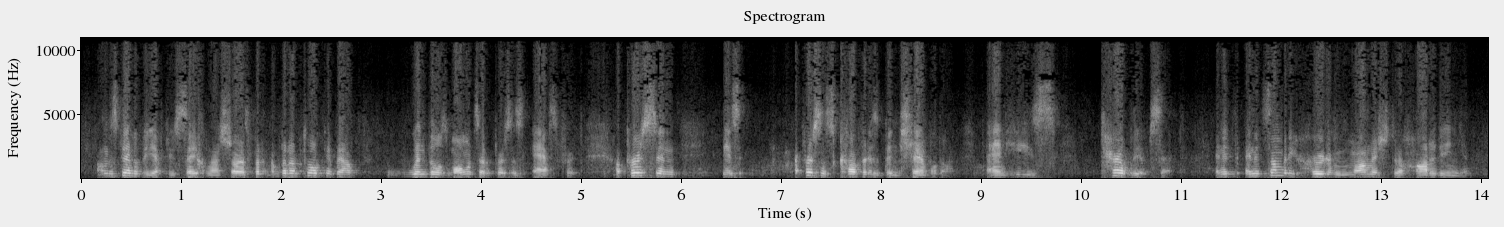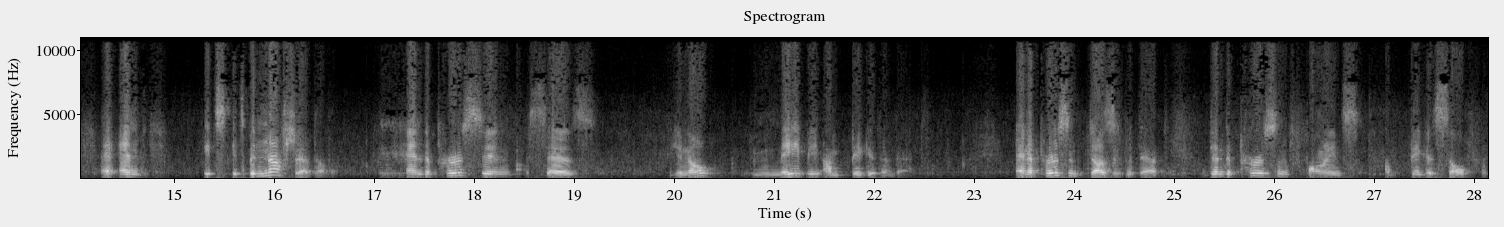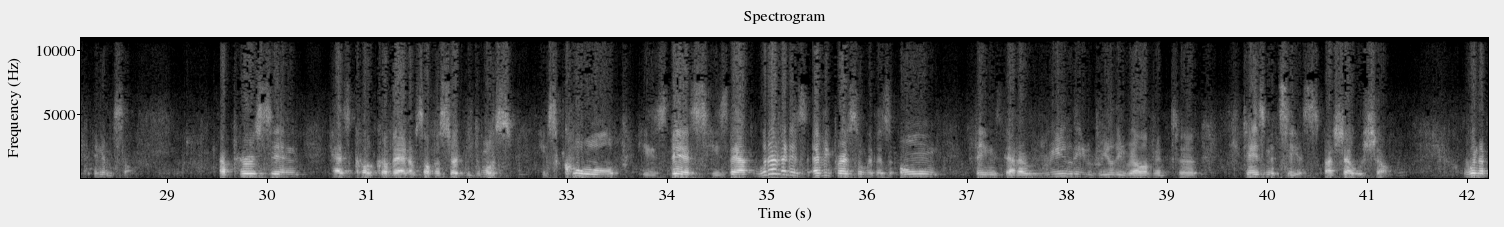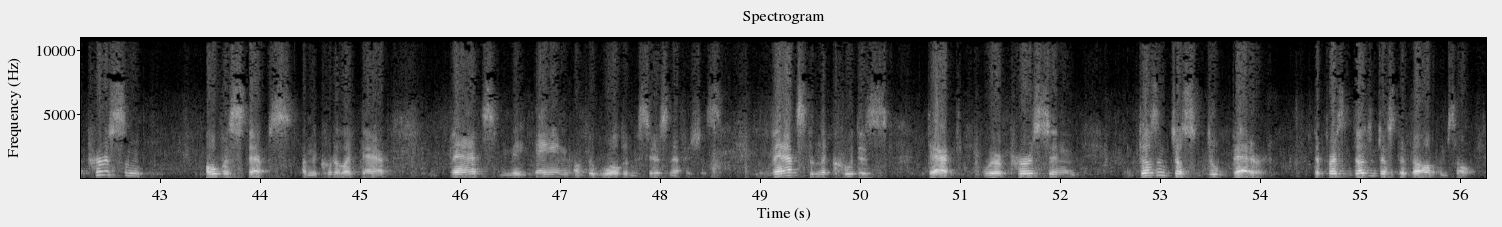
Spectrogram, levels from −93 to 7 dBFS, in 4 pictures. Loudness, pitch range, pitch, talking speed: -18 LUFS, 145-210 Hz, 175 Hz, 155 wpm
